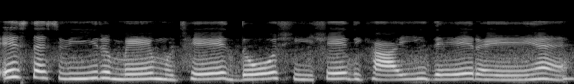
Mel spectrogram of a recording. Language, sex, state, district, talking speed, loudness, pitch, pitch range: Hindi, female, Madhya Pradesh, Katni, 105 wpm, -15 LUFS, 250 Hz, 230-265 Hz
